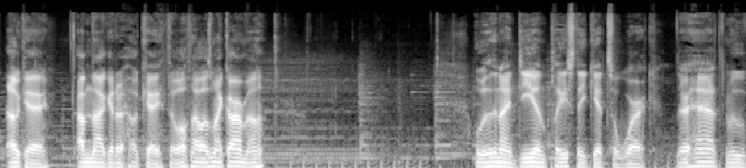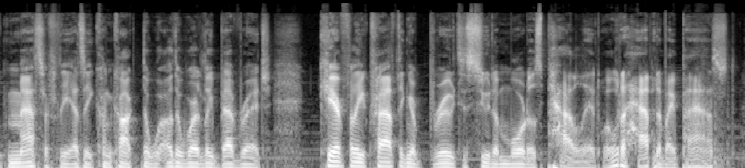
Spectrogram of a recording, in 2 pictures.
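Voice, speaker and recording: A man on a livestream reading a visual novel aloud, mixing scripted narration with casual asides where he thinks out loud. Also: deep voice, steady tone, brisk. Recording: music playing behind the voice. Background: clear background music.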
